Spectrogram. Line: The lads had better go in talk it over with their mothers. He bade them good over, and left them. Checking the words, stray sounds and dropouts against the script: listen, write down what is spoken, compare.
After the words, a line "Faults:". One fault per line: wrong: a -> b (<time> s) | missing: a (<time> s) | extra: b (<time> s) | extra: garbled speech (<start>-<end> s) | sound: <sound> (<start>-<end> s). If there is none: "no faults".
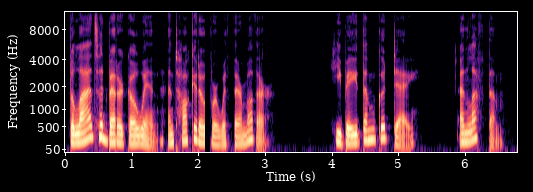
The lads had better go in and talk it over with their mother. He bade them good day, and left them.
Faults:
extra: and (1.5 s)
sound: dropout (2.1-2.2 s)
wrong: mothers -> mother (2.6 s)
wrong: over -> day (4.9 s)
